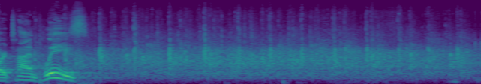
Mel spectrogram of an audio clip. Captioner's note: people applauding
